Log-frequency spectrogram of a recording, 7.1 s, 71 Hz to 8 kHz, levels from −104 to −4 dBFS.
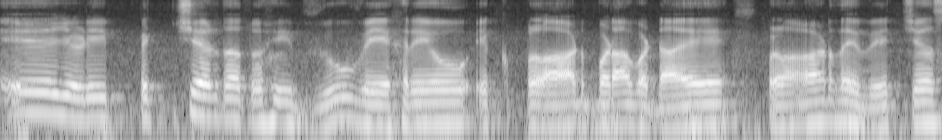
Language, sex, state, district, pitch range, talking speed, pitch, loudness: Punjabi, male, Punjab, Kapurthala, 120-145 Hz, 145 wpm, 130 Hz, -18 LUFS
